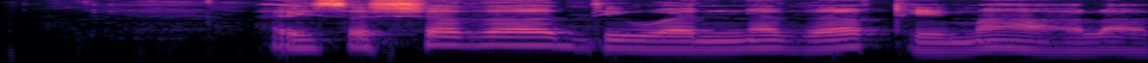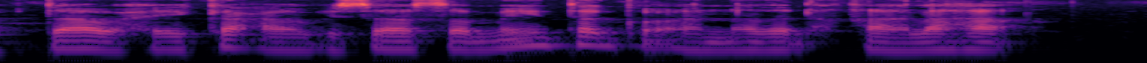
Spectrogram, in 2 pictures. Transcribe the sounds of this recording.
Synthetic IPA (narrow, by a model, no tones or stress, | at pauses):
hɛ̰jsɐʃɐðɐd̪iwaːnɐðɐqiːmɐɦɐlɐːbt̪ʰaːwɑħɑjkʰɐʕɑːwɪsaːsɐmɛjnt̪ʰɐɡɔ̰ʔɑnːɐðɐɖɑqɑːlɐɦɐ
